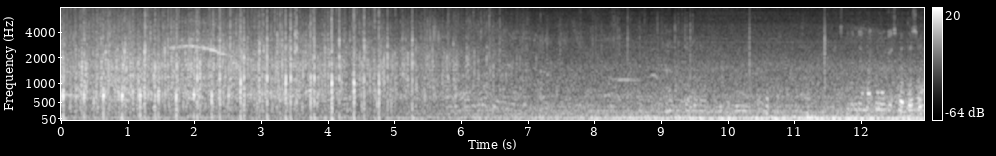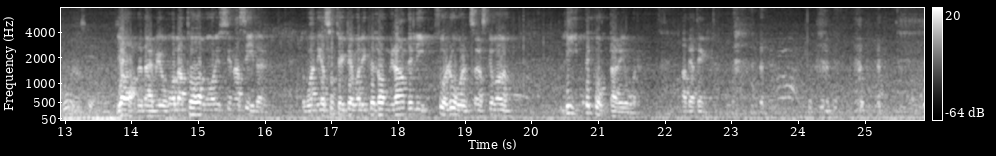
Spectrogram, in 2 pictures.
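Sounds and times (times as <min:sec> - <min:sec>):
audience applause: 0:00.0 - 0:10.6
low murmur: 0:00.0 - 0:25.8
speech: 0:14.3 - 0:19.8, 0:20.5 - 0:22.8
laughter: 0:21.9 - 0:25.8.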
